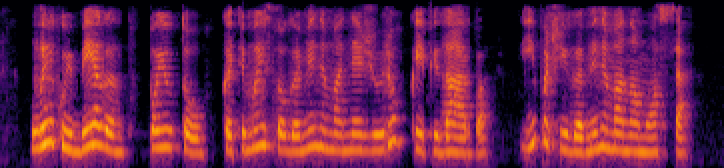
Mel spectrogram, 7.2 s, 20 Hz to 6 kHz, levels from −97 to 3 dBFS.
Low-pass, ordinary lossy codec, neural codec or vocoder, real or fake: 5.4 kHz; AAC, 24 kbps; none; real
